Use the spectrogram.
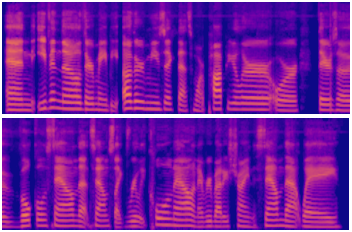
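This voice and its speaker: Podcast host, female, slow encouraging delivery, smooth voice, dry close mic. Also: on the low side, steady tone, no room sound. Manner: earnest, encouraging, many ums. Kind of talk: reflective solo podcast talk.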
